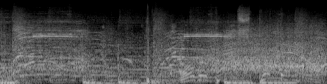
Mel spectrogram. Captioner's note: cheering; whistle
